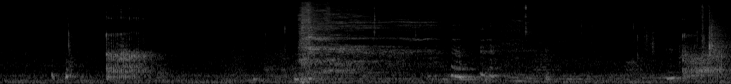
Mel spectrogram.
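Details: Yorkie dog that burps after every meal: several low, rough throaty bursts with brief laughter between them; burping compilation.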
